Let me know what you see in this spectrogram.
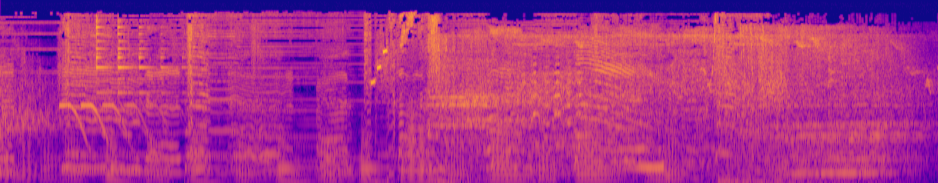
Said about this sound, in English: The cow gets me every time.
